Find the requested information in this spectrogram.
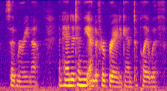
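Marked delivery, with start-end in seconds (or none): none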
